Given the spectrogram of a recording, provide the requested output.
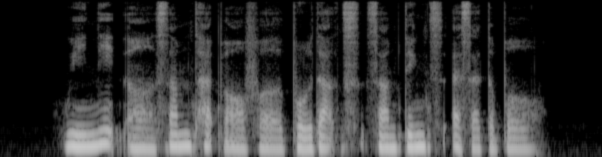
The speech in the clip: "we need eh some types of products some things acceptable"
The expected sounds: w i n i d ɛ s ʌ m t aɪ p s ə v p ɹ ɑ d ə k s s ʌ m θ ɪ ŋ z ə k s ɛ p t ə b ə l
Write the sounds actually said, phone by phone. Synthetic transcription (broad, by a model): w i n i d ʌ s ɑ m t aɪ p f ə p ɹ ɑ d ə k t s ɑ m t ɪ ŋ s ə s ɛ t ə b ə l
